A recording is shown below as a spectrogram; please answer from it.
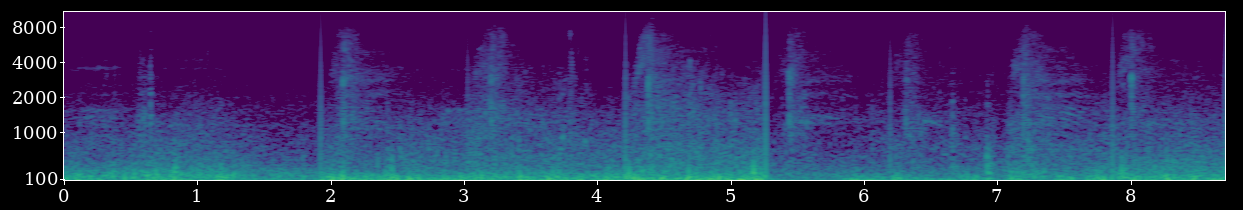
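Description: Strong wind whips across a lake during bass fishing, a steady blustery roar against the boat with periodic gusts and sharp knocks, no one speaking.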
